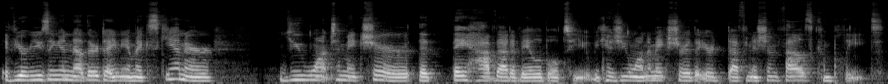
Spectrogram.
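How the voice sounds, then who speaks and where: Chatty Canadian woman with a gravelly voice. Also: lowish voice, steady tone, fairly quick, mellow. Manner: chatty, laughs often, answers viewer questions. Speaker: workshop presenter. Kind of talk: live online workshop talk.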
